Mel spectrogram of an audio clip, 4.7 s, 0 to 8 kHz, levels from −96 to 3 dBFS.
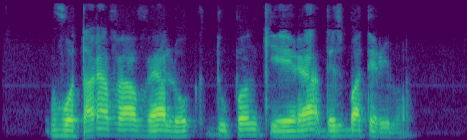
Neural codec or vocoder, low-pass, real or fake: none; 7.2 kHz; real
